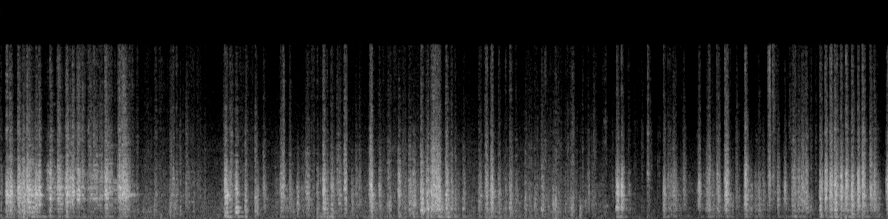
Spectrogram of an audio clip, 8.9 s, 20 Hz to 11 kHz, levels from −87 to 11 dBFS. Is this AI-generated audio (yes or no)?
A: no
